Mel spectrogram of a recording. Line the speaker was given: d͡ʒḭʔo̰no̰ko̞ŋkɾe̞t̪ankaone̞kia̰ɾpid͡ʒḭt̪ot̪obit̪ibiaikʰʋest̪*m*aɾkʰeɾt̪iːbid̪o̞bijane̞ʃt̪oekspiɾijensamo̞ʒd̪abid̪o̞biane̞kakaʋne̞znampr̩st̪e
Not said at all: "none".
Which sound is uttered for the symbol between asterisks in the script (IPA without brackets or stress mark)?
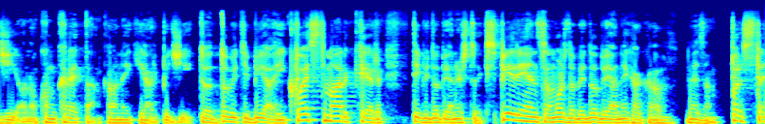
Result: m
